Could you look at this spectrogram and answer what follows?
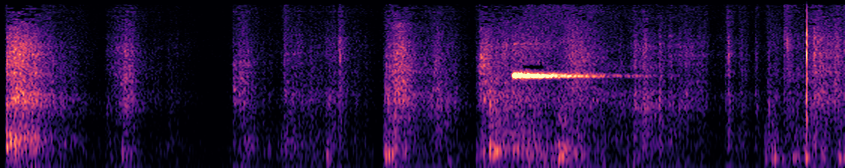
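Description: Footsteps walking down a staircase and onto a hardwood floor, a dull step every half second or so, with one short, high squeak about three and a half seconds in.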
